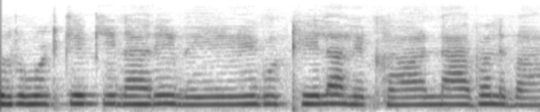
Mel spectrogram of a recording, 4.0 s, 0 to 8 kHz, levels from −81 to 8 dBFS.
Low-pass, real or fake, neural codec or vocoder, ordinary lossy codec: 7.2 kHz; fake; codec, 44.1 kHz, 2.6 kbps, DAC; AAC, 32 kbps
